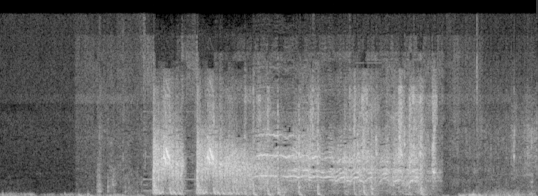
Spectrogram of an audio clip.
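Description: animal, horse neighing

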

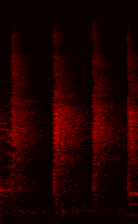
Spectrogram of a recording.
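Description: crowd, audience clapping

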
